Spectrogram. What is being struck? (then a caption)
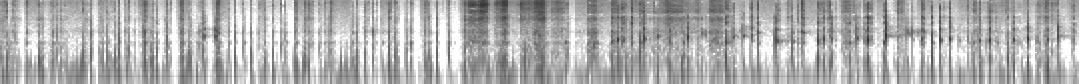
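Paper cup. A small, empty white embossed paper cup is held over a microphone while long nails rapidly scratch and tap its sides. The result is a dense, muffled stream of low, hollow thumps and scratchy rasps with short, dry decays, and a brief stretch of brighter scraping near the middle.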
